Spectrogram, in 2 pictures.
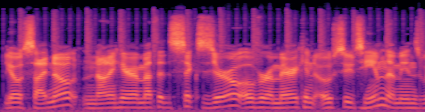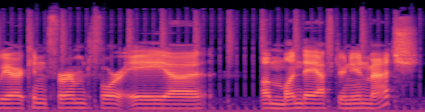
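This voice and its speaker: A young man doing casual esports commentary, teasing and quick to react. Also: mid-range voice, steady tone, pushed and bright, soft background music. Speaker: tournament commentator.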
